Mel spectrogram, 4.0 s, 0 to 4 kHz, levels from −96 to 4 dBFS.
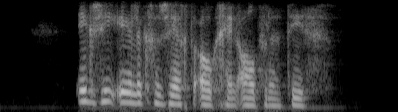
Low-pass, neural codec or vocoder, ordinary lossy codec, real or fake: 3.6 kHz; none; Opus, 16 kbps; real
